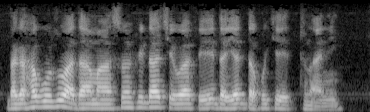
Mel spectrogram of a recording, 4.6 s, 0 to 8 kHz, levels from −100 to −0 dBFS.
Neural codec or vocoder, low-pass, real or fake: none; 7.2 kHz; real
